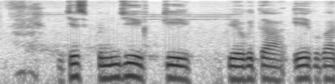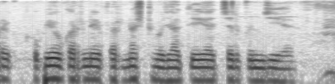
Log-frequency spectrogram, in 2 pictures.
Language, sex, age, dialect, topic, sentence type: Hindi, male, 18-24, Kanauji Braj Bhasha, banking, statement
